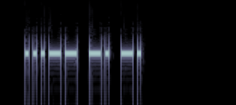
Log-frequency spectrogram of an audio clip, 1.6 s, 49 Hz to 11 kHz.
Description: Morse code, heard as a keyed tone, about 44 wpm, 700 Hz. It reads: 3NN
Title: Common Cut Numbers - 3-Digit 45wpm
